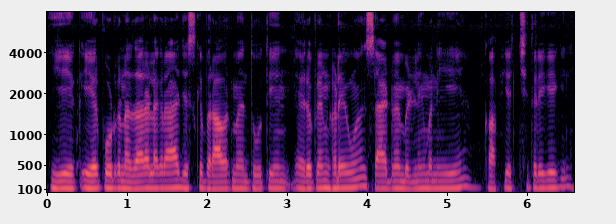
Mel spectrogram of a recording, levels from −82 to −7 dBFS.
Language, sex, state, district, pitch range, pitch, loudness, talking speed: Hindi, male, Uttar Pradesh, Etah, 115-125 Hz, 120 Hz, -36 LUFS, 235 wpm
